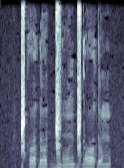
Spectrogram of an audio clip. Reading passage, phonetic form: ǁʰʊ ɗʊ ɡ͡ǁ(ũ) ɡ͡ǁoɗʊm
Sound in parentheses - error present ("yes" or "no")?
no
